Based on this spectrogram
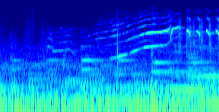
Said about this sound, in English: You hear the birds? The birds chapping?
